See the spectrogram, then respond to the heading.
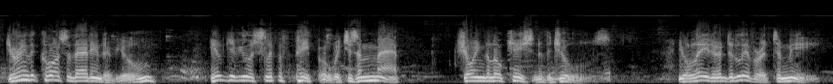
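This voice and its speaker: An actor playing a smooth, scheming middle-aged businessman who speaks in a calm, persuasive and self-assured way. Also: on the high side, brisk, lo-fi sound, lightly acted. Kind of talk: 1950s radio drama acting.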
